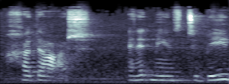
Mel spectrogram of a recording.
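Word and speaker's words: חדש: The first one is a verb, which is pronounced chadash, and it means to be new, renew, or repair, especially when it's talking about items.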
